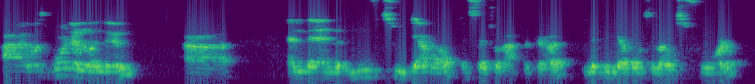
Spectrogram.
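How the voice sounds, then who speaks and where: A woman's voice: low voice, moderate pace, a bit bright, rough recording. A woman in her late twenties from Ghana, whose first language is French, chatting casually as a podcast guest over the phone, with lots of fillers and laughs. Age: 20s. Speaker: guest musician. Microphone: phone call.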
